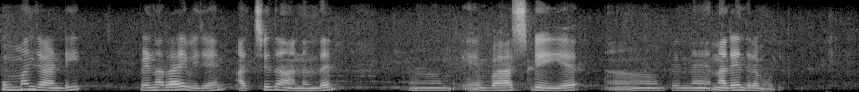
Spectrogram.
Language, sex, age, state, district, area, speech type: Malayalam, female, 30-45, Kerala, Kottayam, urban, spontaneous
